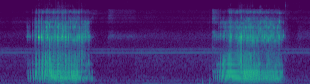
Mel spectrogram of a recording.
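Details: Adult asleep: two loud, harsh rattling snores with a quiet pause between, faint steady hum in background; snoring.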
